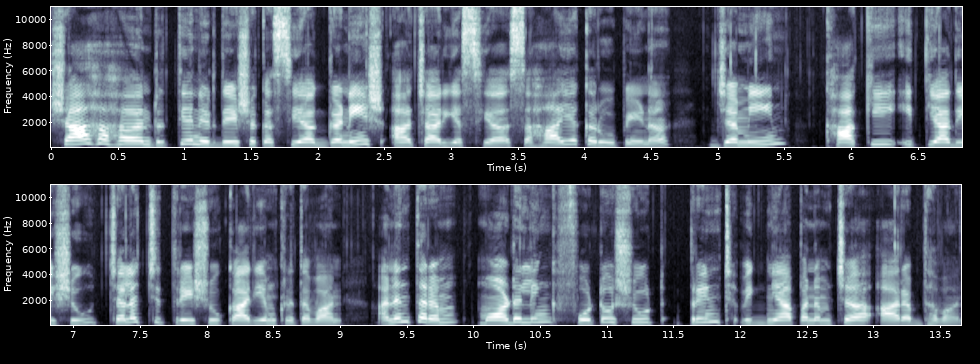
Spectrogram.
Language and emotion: Sanskrit, neutral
